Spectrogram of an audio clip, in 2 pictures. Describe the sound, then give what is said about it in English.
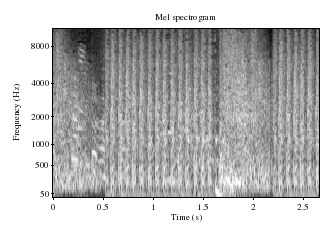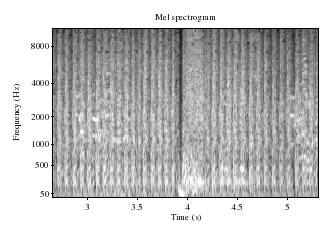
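Loud, sustained bursts of rapid automatic gunfire while hunting turkeys, shots rattling off in a fast, even rhythm for about five seconds, broken only by a couple of brief pauses. “Is hunting turkeys like Scarface. Mowing down turkeys.”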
